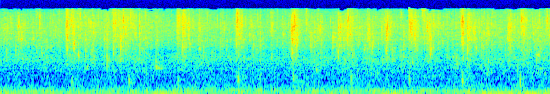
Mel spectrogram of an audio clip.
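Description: Footsteps tap slowly on pavement.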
